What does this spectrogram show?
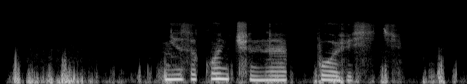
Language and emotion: Russian, neutral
